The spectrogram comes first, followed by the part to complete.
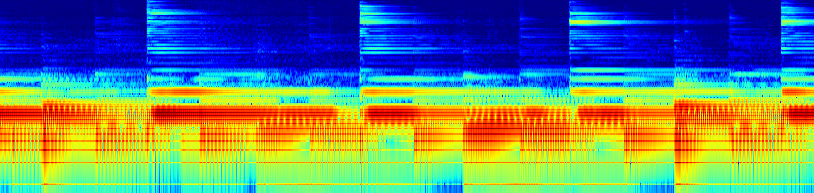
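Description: Steel-string acoustic guitar fingerpicked: a repeating arpeggiated pattern of ringing notes over a moving bass line, with a stronger accented pluck about every one and a half seconds.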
